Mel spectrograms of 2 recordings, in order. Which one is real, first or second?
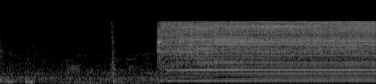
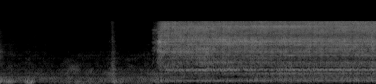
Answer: first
